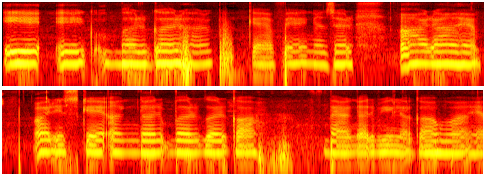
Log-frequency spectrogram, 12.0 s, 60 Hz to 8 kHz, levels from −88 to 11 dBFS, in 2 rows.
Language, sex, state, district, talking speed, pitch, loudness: Hindi, female, Bihar, Kishanganj, 95 wpm, 210 Hz, -16 LUFS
